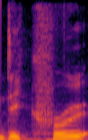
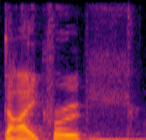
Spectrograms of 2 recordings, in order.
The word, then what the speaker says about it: Die Crew: in from beat from D crew as always big shout out to ahead of the guy that told me it was D crew not die crew I don't even know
